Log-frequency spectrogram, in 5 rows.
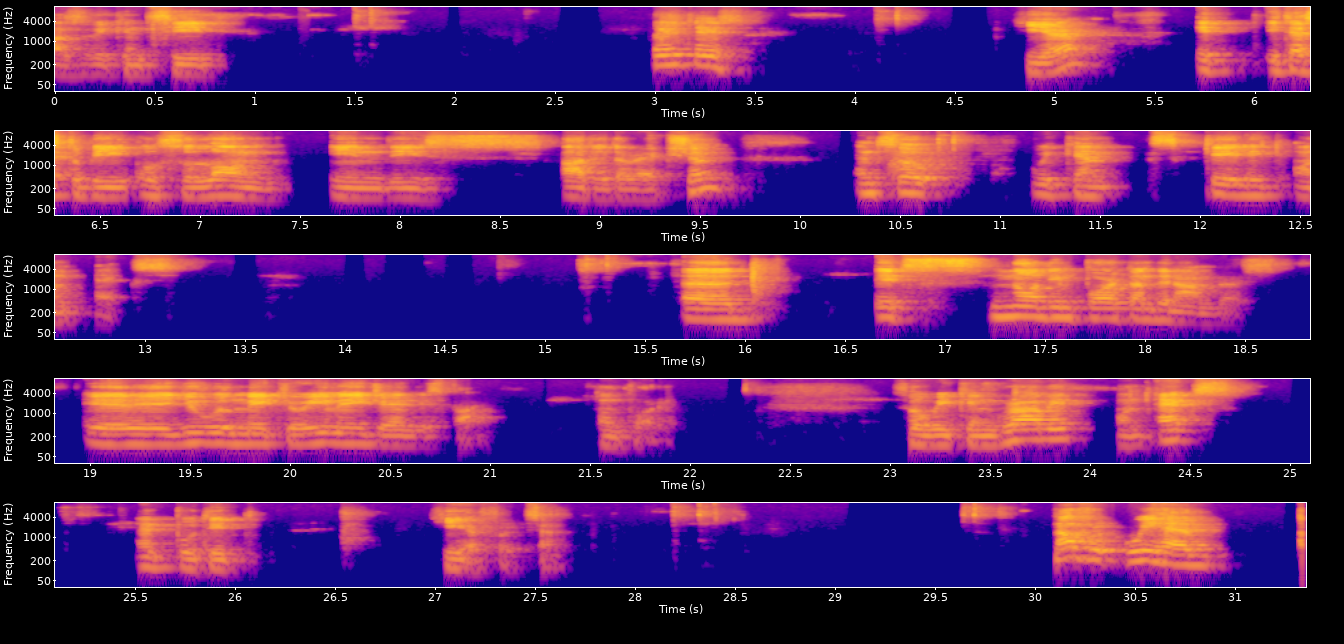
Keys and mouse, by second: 1.3 click, 2.2 middle click, 4.0 click, 11.9 s, 23.7 g.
